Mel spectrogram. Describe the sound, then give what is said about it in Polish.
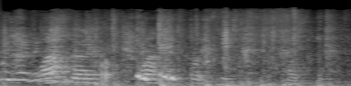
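Excited dogs at a family home yelp and bark in short, high bursts, mixed with whines, while people talk over the commotion as someone arrives. “Mam że się nie boisz psów.”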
